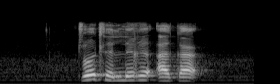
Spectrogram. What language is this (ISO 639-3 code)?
nso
